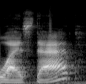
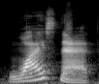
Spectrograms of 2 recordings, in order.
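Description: First: The voice rises at the end. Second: The voice falls at the end. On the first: The speaker calls it wrong. "注意不要读" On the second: The speaker calls it right. "特殊疑问句最后降调"

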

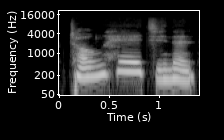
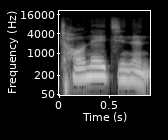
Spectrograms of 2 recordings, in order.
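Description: First: An h sound is heard after the first syllable. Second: The h sound is dropped and the syllables link. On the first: This is how it is sung. "他唱的时候是唱成从黑吉嫩" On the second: This is how it can be read. "也是可以读成从内吉嫩的"

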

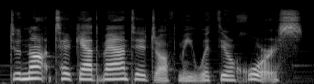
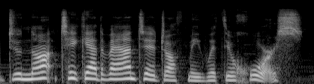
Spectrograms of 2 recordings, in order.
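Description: The two takes are said the same way.

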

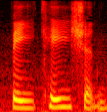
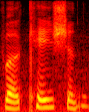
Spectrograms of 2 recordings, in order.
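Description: First: The first syllable 'va' is said fully and clearly. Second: The first syllable 'va' is weakened or misarticulated. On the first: The speaker calls it right. "VA 的声音特别注意一下哦" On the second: The speaker calls it wrong. "不是vacation"

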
